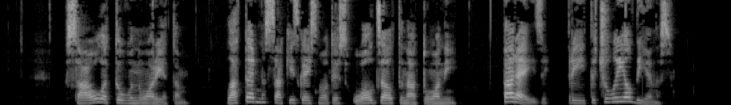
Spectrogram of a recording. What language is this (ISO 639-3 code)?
lav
